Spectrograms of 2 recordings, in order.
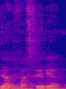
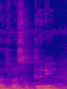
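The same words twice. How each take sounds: First: "adversarial" said ad-ver-SAIR-ee-al; standard pronunciation. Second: "adversarial" said ad-ver-sa-TOR-ee-al; alternative pronunciation. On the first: Lecturer checks the word aloud, "adversarial" as ad-ver-sair-ee-al. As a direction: keep "adversarial" free of a "tor" syllable. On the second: Lecturer checks the word aloud, "adversarial" as ad-ver-sa-tor-ee-al. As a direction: slip a "tor" into "adversarial" before the ending. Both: Shown as a demonstration. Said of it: "is it adversarial or adversarial?".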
